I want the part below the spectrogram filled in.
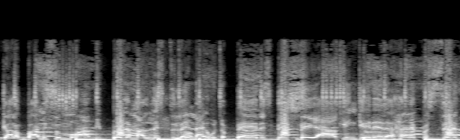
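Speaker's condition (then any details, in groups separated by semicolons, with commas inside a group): No condition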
